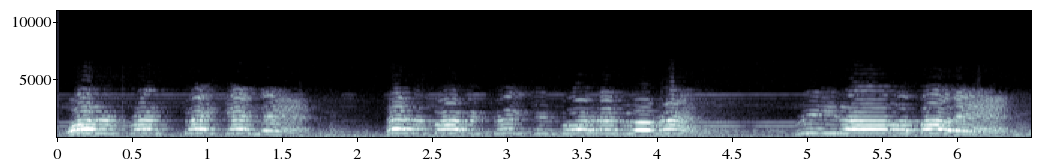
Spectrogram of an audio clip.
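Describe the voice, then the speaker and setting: Very high, echoing newsboy cry. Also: male voice, fairly even intonation, measured pace, faint music behind. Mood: hawking. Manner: sing-song street cry. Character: street newspaper seller crying headlines, loud and drawn-out. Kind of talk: 1930s-1940s radio acting. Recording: tinny, echoing, distant old radio.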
